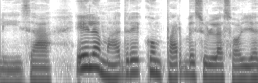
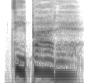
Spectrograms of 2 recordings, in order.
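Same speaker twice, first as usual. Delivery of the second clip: higher, lightly exclaimed with a smile; smiling, dignified little question; smiling dignity; 7 semitones higher, 3 dB louder than usual. A narrator's reading. Girl answering Enrico at the windowsill, smiling dignity. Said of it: "sclamò sorridendo la fanciulla con molta dignità".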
